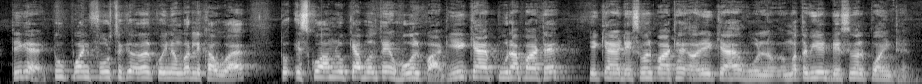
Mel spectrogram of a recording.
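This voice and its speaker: A man's voice: high-pitched, darkish tone. A man teaching a math lesson, asking questions and answering them himself and stressing each number, with English math terms mixed into his Hindi.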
